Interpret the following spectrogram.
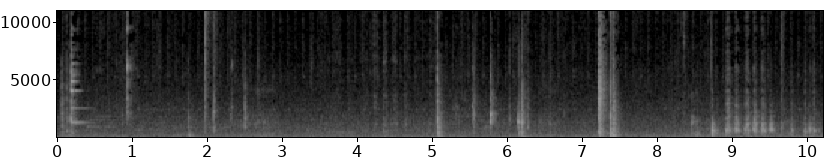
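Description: Light handling sounds on a tabletop: scattered clicks and taps of a marker and a plastic scratcher on a scratch-off lottery ticket, as a number is circled in marker. A quick run of short scratching strokes comes near the end, as the scratcher goes back to the ticket.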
